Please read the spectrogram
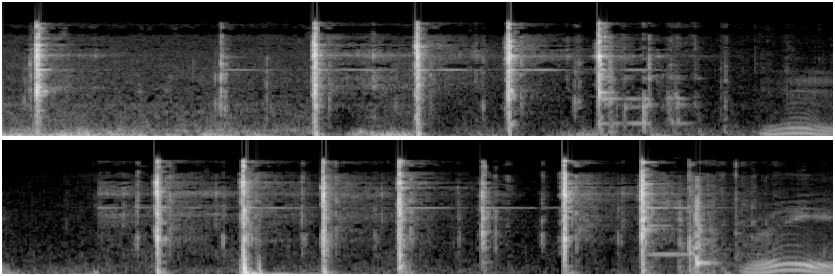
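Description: Small hatchet chopping a split firewood stick into kindling: a series of sharp wooden knocks, roughly two a second, in two runs with a pause near the middle.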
